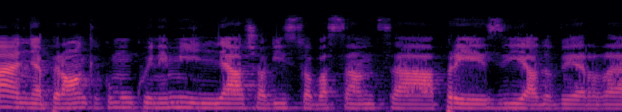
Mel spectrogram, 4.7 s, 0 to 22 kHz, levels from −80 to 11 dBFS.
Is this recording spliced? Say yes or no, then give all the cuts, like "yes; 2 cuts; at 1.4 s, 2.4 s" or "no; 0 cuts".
no; 0 cuts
